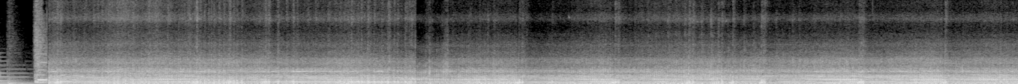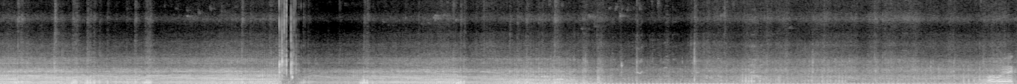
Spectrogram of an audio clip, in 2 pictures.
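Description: Enduro dirt bike engine being ridden on a forest trail, its pitch rising and falling over and over as the throttle is blipped, with a sharp knock about two-thirds of the way through and steadier running near the end.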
